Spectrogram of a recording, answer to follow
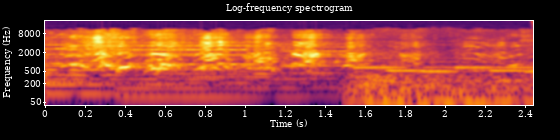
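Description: Giggling laughter over light background music. The laughter stops about a second and a half in, leaving the music with held notes over a low rumble.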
